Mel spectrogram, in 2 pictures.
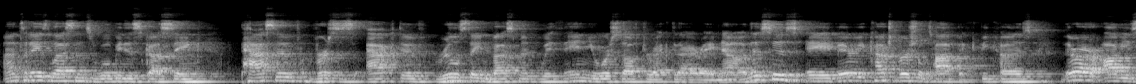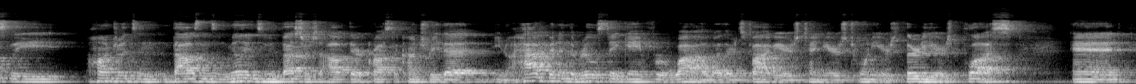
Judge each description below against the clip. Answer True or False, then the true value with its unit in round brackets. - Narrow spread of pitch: False (3.3 semitones)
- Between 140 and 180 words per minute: True (170 wpm)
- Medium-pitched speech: False (125 Hz)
